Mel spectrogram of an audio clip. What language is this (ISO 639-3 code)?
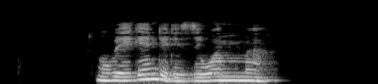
lug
